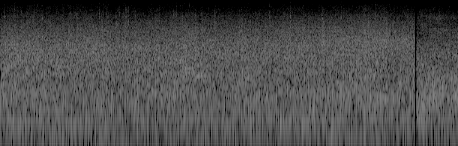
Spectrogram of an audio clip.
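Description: Steady, even rushing noise with no distinct events, and a faint low hum under it that fades out about four and a half seconds in; the noise turns duller about five and a half seconds in.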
